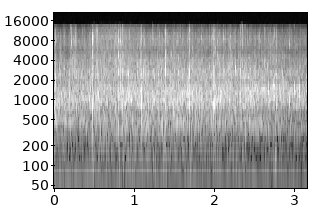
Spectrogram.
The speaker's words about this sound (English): The second part, you can clap. It'd be a good place to clap.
